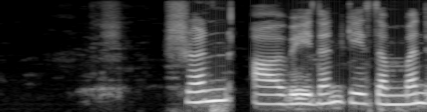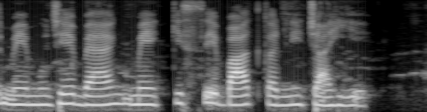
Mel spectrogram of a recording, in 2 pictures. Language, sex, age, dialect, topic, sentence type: Hindi, female, 18-24, Marwari Dhudhari, banking, question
